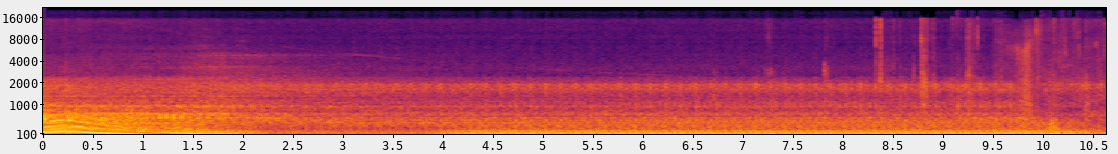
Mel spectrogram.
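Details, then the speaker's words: 1984 Mercedes-Benz 300TD, recorded at the exhaust, straight-piped right off the turbo with no cats, mufflers or resonators: loud, steady clatter with a deep even drone after a brief rev, no misses and no smoke, running normally. "She sounds pretty good, and she's not smoking. No smoke comes out of that, and that is completely straight pipe right off the turbo."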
